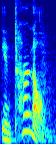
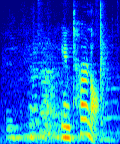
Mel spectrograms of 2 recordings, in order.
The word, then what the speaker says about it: internal: have number 10 is internal internal internal has three syllables where's the stress on the second one okay let's say internal right okay internal is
